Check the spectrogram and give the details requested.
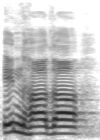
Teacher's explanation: یہاں اظہار حلقی ہوگا, غنہ نہیں کریں گے. یہاں غنہ نہیں ہوگا.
